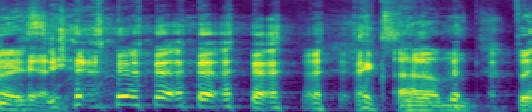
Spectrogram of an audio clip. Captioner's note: laughter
